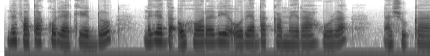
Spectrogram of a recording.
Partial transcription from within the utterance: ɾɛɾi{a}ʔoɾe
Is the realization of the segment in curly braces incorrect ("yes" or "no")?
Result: yes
